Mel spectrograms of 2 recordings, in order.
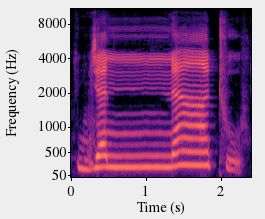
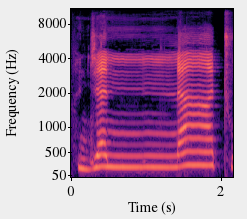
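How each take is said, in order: The two takes are said the same way.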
